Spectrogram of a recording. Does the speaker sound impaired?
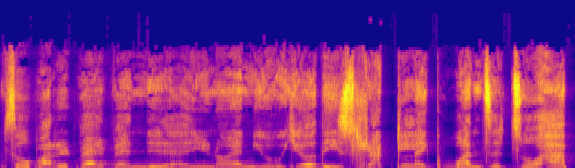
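Yes: tracheostomy, vocal cords permanently constricted from smoke inhalation; Carlton Towers fire Bangalore, 12 years ago, multiple failed surgeries; must block tube hole with finger to be audible, former voice lost, voice called unforgettable.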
